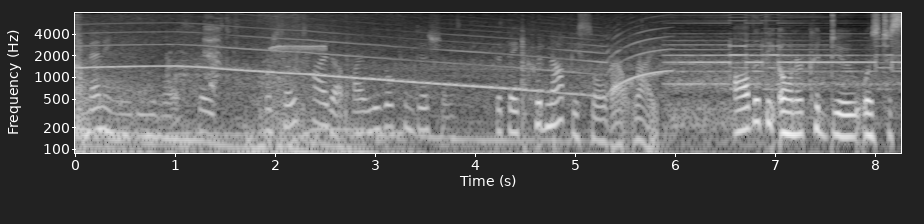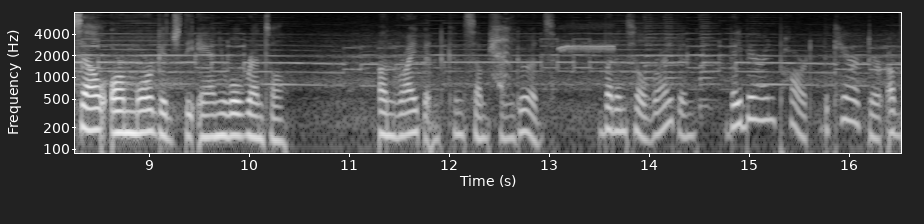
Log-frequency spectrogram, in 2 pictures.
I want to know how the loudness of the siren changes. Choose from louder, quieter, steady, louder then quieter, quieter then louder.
quieter.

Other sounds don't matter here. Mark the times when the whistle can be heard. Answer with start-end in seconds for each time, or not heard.
1.2-2.5, 12.4-13.7.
